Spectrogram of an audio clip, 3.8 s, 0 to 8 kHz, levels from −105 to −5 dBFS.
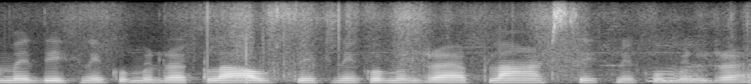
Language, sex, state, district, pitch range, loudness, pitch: Hindi, female, Punjab, Fazilka, 165-175 Hz, -19 LUFS, 170 Hz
